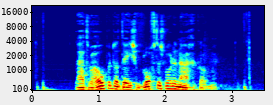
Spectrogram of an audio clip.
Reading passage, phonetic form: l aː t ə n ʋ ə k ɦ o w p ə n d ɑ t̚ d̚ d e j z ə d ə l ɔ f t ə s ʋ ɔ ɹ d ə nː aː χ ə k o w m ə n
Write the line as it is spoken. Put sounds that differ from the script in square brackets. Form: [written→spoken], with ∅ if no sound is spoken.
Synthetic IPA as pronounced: l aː t ə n ʋ ə [k→∅] ɦ o w p ə n d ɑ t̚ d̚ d e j z ə [d→b] ə l ɔ f t ə s ʋ ɔ ɹ d ə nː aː χ ə k o w m ə n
